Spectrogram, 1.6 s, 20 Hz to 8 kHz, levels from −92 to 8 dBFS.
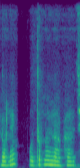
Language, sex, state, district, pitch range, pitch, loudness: Bengali, female, West Bengal, Paschim Medinipur, 185-210 Hz, 190 Hz, -20 LUFS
